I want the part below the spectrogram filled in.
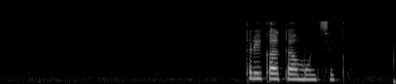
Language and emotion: Russian, neutral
